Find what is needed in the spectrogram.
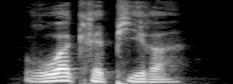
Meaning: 1. barrel burst (detonation of munitions while still in the barrel of the weapon) 2. non-starter, flop (idea or project that is considered a failure right after, or even before, being launched)
- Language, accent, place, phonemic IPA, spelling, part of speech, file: German, Germany, Berlin, /ˈʁoːɐ̯kʁeˌpiːʁɐ/, Rohrkrepierer, noun, De-Rohrkrepierer.ogg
